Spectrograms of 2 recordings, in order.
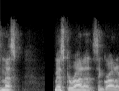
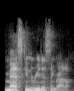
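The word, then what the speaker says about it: Mascarita Sagrada: And this is Masquerada Sangrada, or what is it, Matt? Hold on. Masquerita Sangrada.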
